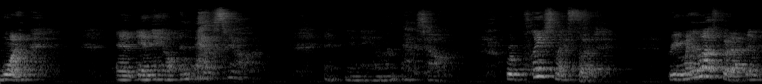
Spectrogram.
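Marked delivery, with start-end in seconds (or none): 3.2-4.3 quick, hushed whisper; very soft, rapid whispered count of breaths; whispered breath cue. Real, not acted. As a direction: whisper it quickly while exerting. Breath cue mid push-ups.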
